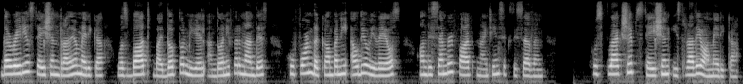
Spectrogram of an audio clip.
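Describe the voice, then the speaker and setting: A woman's voice: on the high side, fairly even intonation, moderate pace. A woman reading a scripted historical narration in a formal manner. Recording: dull lo-fi audio.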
